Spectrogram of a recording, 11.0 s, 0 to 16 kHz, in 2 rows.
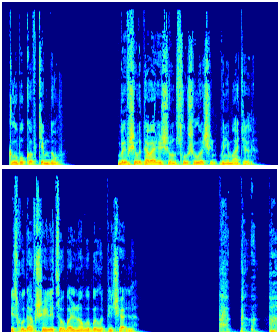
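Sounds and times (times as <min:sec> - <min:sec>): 
speech: 0:00.2 - 0:01.3, 0:02.3 - 0:05.1, 0:05.7 - 0:08.3
person clearing their throat: 0:09.9 - 0:11.0.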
